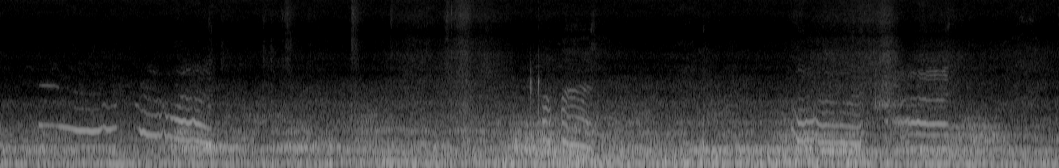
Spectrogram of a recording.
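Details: Tame red fox, a pet vixen, squeaking and whining a mournful, discontented song indoors: thin wavering squeals and short rising-falling whines repeated through the recording, with a low hum underneath and faint talk nearby.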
